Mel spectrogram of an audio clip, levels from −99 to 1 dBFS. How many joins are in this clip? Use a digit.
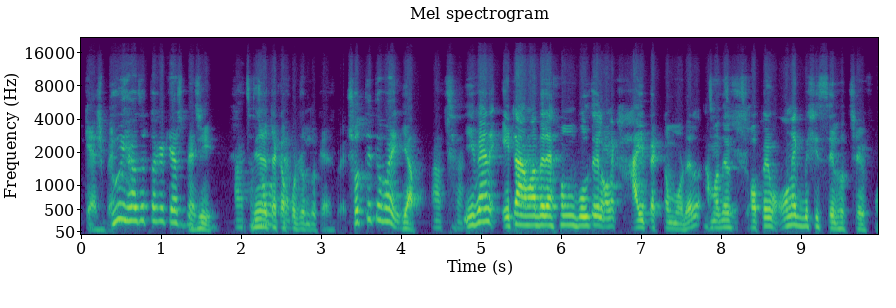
0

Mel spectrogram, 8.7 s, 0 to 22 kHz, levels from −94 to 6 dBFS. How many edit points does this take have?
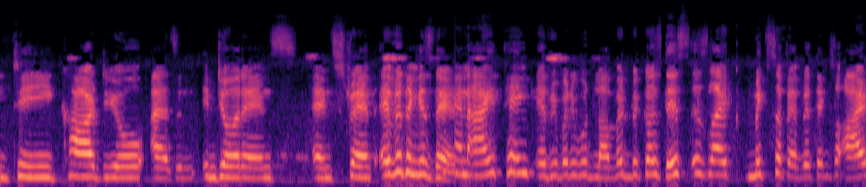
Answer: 2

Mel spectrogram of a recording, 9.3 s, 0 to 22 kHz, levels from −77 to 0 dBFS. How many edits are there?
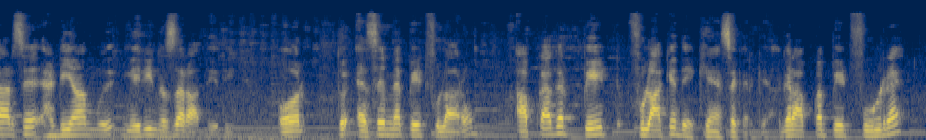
1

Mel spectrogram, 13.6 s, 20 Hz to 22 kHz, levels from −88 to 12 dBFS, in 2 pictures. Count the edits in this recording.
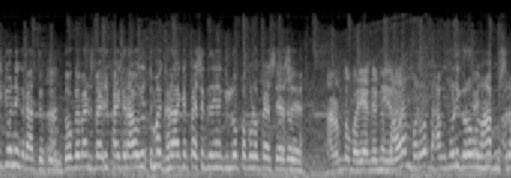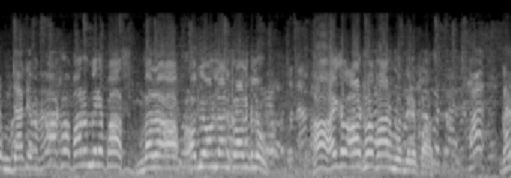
0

